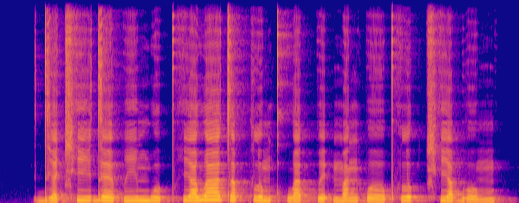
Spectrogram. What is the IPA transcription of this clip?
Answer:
di˩˦a̯t͡ɕʰiː˦˥ dɛː˨˩ piː˧mwu˨˩ʔpʰi˦˥a̯ waː˥˩ta˦˥p̚klo˧m kʰwa˨˩t̚pe˨˩ʔ ma˧ŋpɤː˩˦pʰlo˦˥k̚t͡ɕʰi˦˥a̯ bo˩˦m

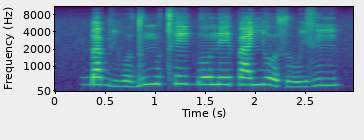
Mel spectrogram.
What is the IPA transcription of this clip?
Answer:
ɡ͡ba˦bi˨ βo˨ du˦mu˦ tʰeː˦ ɡ͡boː˦neː˦paː˦ ɲoː˦˨su˨ wi˨zĩ˦

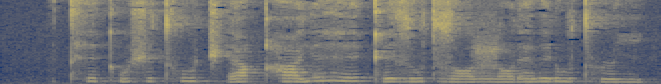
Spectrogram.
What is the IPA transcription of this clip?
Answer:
tʰekʼuʃʏtʰu t͡ʃʼɛ qʰɛje ɣe kʼezut zɔ ɮɔ ɾɛðeɾu tʰɹi

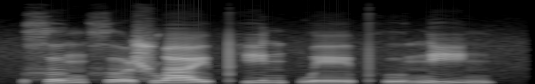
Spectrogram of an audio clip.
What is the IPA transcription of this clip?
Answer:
xɤ˥˩ŋxɤ˧˥ʂwa˥˩ɪ̯pʰi˥n pwe˥ɪ̯pʰu˥˧ n̪i˥˩ŋ

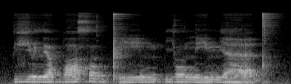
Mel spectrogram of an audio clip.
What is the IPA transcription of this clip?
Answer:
vʲulʲɒbɒ xodpʼim | joni mʲæd

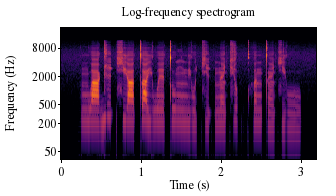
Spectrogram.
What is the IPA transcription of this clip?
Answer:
n̪wa˧ɡi˦ʔɕja˧ t̪a˥˧jwe˧t̪u˧ŋ n̪ju˨˩t͡ɕi˨ʔn̪ẽ˧t͡ɕo˦k̚ pʰə˦nt̪ẽ˨˩t͡ɕju˨˩

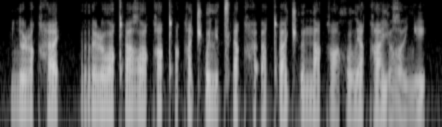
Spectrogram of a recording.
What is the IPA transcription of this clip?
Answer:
ʎoɭɯqʰe | rɤɭoːqʼɯːʁoː qɤqʼɤ qɛt͡ʃʼolʲɯ t͡sʼeqʰɯʔɯː qʼɯːt͡ʃʼɯː na qɔːxoli qɛ jɯʁɯː ʎi

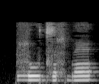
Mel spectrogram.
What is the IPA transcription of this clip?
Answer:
ɮud͡zʊɬbɛ

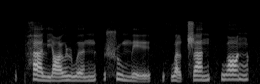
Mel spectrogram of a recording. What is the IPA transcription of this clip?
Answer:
pʰä˥˨ljɑ˨˦ʊ̯ɻwə˨˦n | ʂu˥˨mḛ˨˩ɪ̯ | xwä̰˨˩ ʈ͡ʂa˦n pʰwɑ˦ŋ

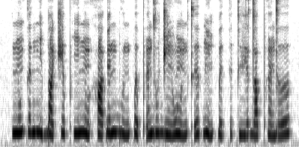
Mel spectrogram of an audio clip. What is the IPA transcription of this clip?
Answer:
nũ˨˥kə˨˥dni˧˩˧bɾɒ˧˩˧ t͡ʃə˨˥ pʰi˨˥nũ˧˩˧ hɒ˧˩˧ɗɘ˨˥nbu˧˩˧npə˧˩˧ pʼə̃˨˥d u˨˥d͡ʒĩ˧˩˧wũ˧˩˧n kʼɘ˨˥ɓĩ˧˩˧ k͡pɘ˧˩˧kɘ˧˩˧kvʲɒ˨˥ dɒ˨˥ pʰə̃˧˩˧dɤ˨˥

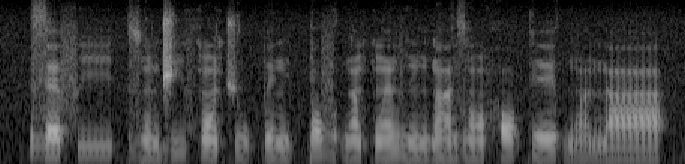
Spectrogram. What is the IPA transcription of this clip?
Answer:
zɛ˦fiː˦ | zũ˨d͡ʒi˧fɔ̃˦ t͡ʃu˨ pe˧ni˨k͡pɔ˦və˦˨ ɡã˦kʷɛ̃˦vĩ˧ɡ͡bã˦˨ zɔ̃˧hɔ˦keː˦ɡʷã˨ naː˦

